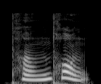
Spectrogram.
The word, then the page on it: 疼痛: téng tòng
